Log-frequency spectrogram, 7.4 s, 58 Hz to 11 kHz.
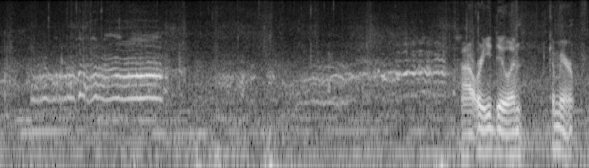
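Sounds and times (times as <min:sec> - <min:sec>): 
chickens clucking and squawking: 0:00.0 - 0:06.8
speech: 0:05.8 - 0:07.3.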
